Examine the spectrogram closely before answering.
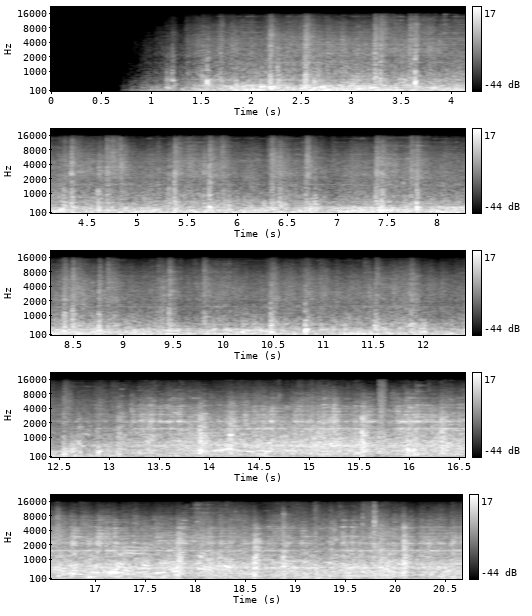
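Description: Myanmar Railways passenger train running, heard from aboard: a steady rumble with rapid clicks of the wheels over the rail joints, fading in about a second in. About twelve seconds in the sound turns brighter and hissier, with faint thin high tones over it.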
